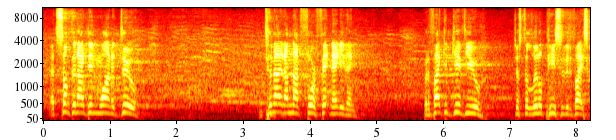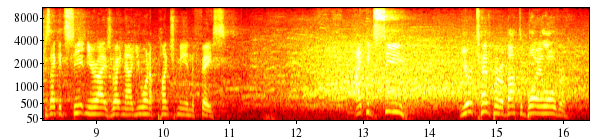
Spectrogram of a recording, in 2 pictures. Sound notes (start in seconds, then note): 11.5 crowd cheers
